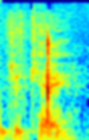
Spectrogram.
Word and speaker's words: Duque: Isn't that Ivan Duque? Is that, I don't know how do you pronounce his name.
